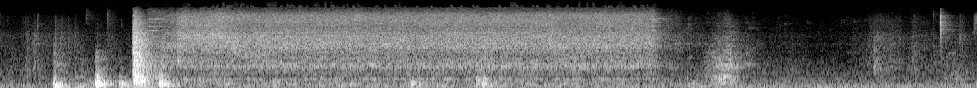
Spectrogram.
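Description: A cutting board is rinsed under a running kitchen tap after cutting beef chuck roast: a few knocks and clatters, then a steady loud gush of water for several seconds that cuts off, followed by light handling sounds.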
